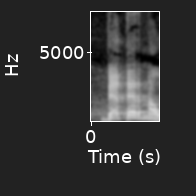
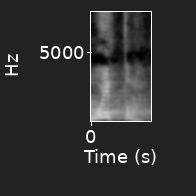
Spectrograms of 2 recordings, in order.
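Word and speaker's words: বিতর: বেতের না, ওয়েত্র। এটা আলেমরাও ভুল উচ্চারণ করে, মুসল্লিরা ভুল শিখে।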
